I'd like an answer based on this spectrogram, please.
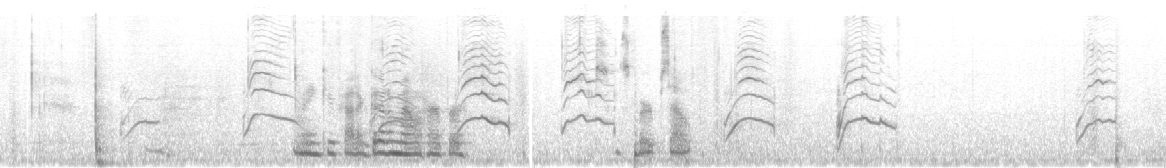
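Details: Foster kitten Harper at a Los Angeles kitten rescue during bottle feeding, on a live cat cam: high, arching meows rising then falling, repeated about every one to two seconds, with a person talking softly in between.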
